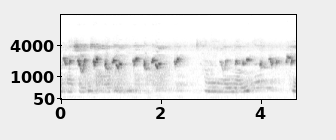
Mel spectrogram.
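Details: Energetic yellow-vented bulbul song of rapid liquid, slurred notes in a flowing chatter, briefly interrupted, then resuming with softer bubbling phrases, accompanied by a faint steady high hum.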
